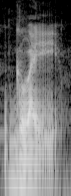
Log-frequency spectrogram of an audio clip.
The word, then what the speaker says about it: Gley: So, there was this last name "Gley", which can be pronounced either like /glay/ or /glee/, depending on your tradition.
